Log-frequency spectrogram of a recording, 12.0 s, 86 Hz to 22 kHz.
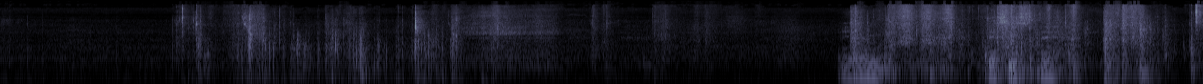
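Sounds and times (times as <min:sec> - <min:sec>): packaging crinkling and rustling: 0:01.7 - 0:05.1, 0:08.4 - 0:12.0.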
